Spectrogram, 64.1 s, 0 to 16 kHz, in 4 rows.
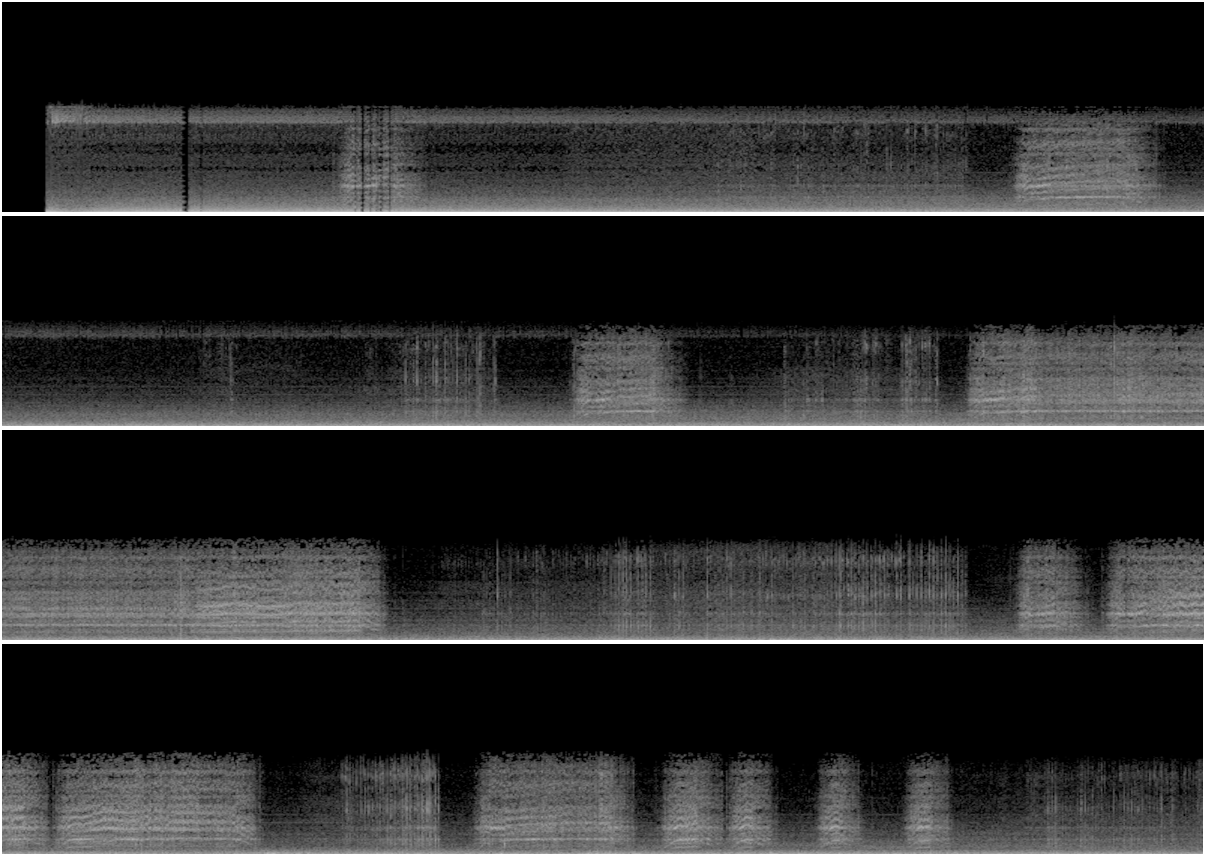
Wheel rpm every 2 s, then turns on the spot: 0, 0, 20, 0, 0, 20, 30, 60, 0, 0, 10, 30, 50, 20, 80, 160, 160, 160, 60, 20, 20, 20, 40, 110, 130, 70, 20, 120, 50, 30, 10, 20.
10-12 20-22 26-28 36-44 50-52 60-64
